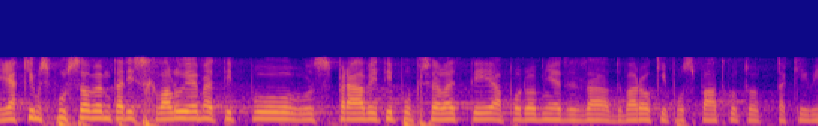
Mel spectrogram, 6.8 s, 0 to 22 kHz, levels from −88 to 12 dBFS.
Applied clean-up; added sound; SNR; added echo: none; none; none; none.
